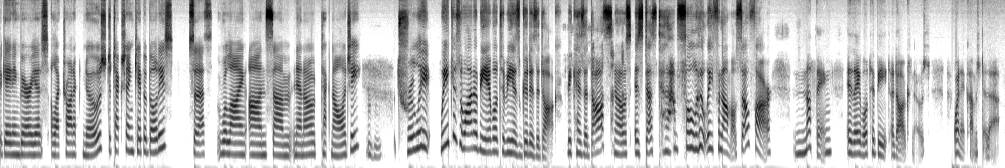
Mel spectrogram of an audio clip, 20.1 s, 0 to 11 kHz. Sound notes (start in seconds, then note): 11.3 laughter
